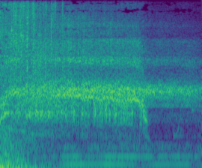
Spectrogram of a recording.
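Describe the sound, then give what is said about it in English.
A person screams in pain as a bear trap crushes flesh and bone in a small room. The cry is a sustained, high, harsh wail that bends downward and fades near the end. “I screamed, and it echoed only briefly before being consumed by the silent weight of the room.”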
